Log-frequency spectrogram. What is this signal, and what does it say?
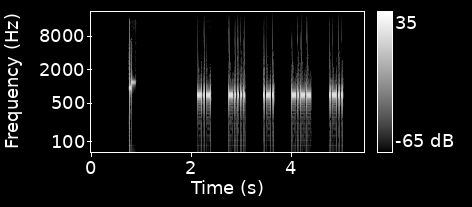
Morse code, heard as a keyed tone, about 40 wpm, spaced as for 19 wpm, 700 Hz. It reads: K6RYL
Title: USA Call Signs - 5 Characters - 4x Character Spacing - 40wpm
